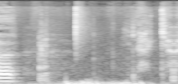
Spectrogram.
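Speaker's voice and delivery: soft, unvoiced whisper.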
